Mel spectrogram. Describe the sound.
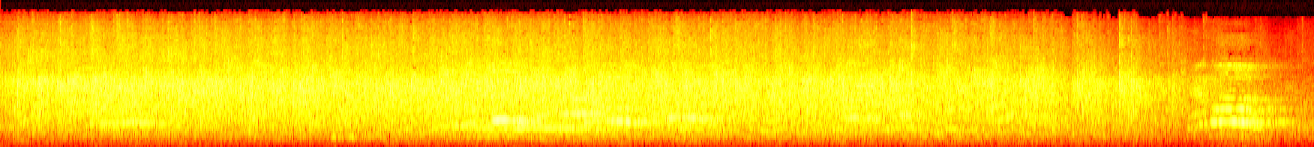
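A concert audience at a Rock on Air event applauds steadily for about twelve seconds to welcome a band with two guitars, a dense wash of clapping with scattered cheers, before it fades and a voice begins to speak at the end.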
